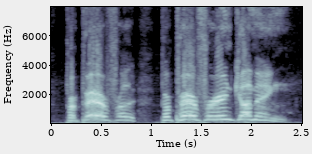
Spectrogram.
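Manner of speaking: dwarf voice yelling. Voicing a fleeing dwarf who raises the alarm: dwarf yelling an alarm. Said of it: "you can hear him yelling".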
